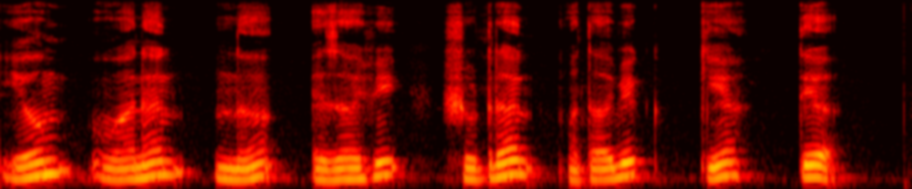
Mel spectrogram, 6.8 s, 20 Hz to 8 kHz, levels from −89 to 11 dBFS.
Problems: background sounds at intervals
